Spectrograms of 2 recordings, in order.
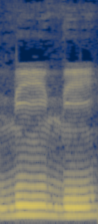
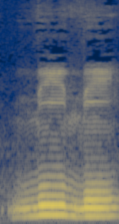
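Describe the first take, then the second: Both takes have the same delivery.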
